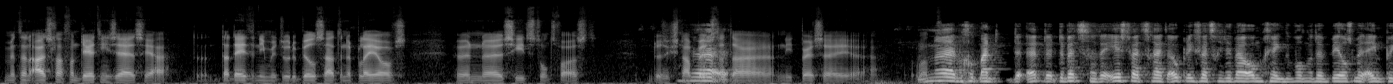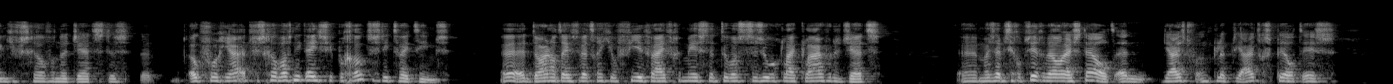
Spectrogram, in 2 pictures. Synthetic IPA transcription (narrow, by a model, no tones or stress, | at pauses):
mɛtənʔœ̰ɥtslɑχfɑndɛɹtinzɛsja̰dɔdejtətnitmɪːɹtudəbɪlˠsaːtɛndəplejɔfshənsitstɔntfɑ̰stdøsɪksnɑpaɛdda̰ːɹnit̚pɛɹsej | nejmaχutmaːɹɦɛdədəʋɛtstrɛjtdəɪːɹstəʋɛtstrɛjtowpənlɪŋs̬ʋɛtstrɛjtdəʋɛlˠɔmχɪŋdəʋɔndədəbɪlˠsmɛtejnpɵntjəvəɹsχɪlˠvɑndəd͡ʒɛtsdøsowkfʊːɹəχjaːɹətfəɹsχɪlˠʋɑsnitejnsypəɹχrowtːɵsditʋejtims | ɦɛdɑɹnəl̩ˠtɦejftdəʋɛtstrɛjtjəɔpfiːɹvɛjfχəmɪstɛntunʋɑsətsɛzunχəlɛjkːlaːɹvʊːɹdəd͡ʒɛts | əmaɹzəɦɛbən̩zɪχɔpsɪχʋɛlˠɦɛɹstɛlˠtʰɛnjœɥstfʊːɹənklɵp̚diœɥtχə̥spɪːlˠtɪs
